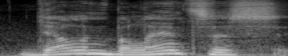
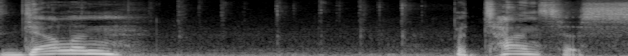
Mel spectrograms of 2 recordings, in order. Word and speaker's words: Dellin Betances: ten nine the final del imbalances is the winner like actually that's not black i mispronounced that it's Dellin Betances sarbat ansys I'm not sure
